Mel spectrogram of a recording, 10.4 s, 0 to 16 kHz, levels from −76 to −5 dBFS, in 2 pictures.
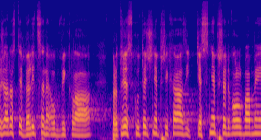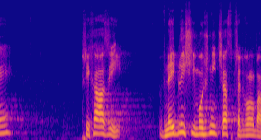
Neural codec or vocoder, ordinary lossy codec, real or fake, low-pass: none; Opus, 24 kbps; real; 14.4 kHz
